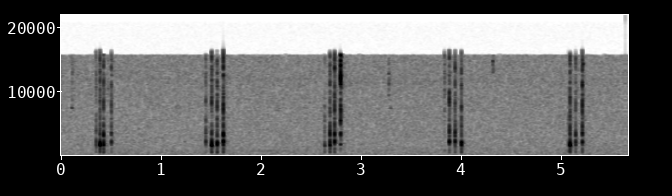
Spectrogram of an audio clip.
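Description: Fingertips tap across the glass screen of a small white touchscreen smartphone with a hollow plastic body, held in one hand. Five brief clusters of quick, dry clicks recur every second or so, each a few rapid taps with a bright, hollow tick around 1.6 kHz. A low, steady hum sits underneath.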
